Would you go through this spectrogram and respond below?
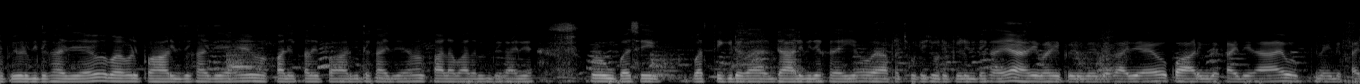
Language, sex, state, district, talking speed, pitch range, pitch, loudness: Hindi, male, Chhattisgarh, Rajnandgaon, 255 wpm, 135-140 Hz, 135 Hz, -34 LUFS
